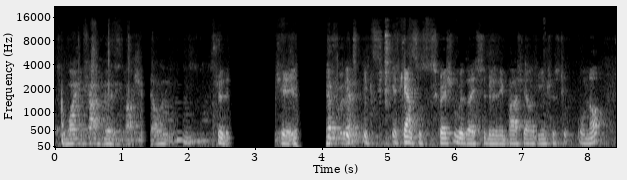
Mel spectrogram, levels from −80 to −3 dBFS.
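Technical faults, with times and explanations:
1.29–1.45 s, 2.60–3.31 s and 3.61–4.08 s, call audio freeze: Each time, the sound stops moving forward. The last sound is held as a brief buzz or hiss that fades out, then goes quiet. The quiet parts last about 40 ms, 600 ms and 340 ms. The gaps are 133 ms, 689 ms and 446 ms long. The likely cause is packets held up in transit, so the jitter buffer ran empty. Playback then resumes where it stopped. Nothing is lost, but each gap adds to the delay.
1.84–1.93 s, short stall from a late packet: For 72 ms, one sound is held too long, with a slight buzz or dip. A packet missed its playout time and the jitter buffer ran dry. The receiver kept stretching the last sound until the packet arrived. It then carried on from the same place. No audio is missing. The sound is simply pushed 72 ms later.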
